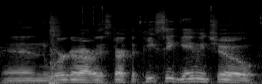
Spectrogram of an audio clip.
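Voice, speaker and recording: A man's voice: on the low side, a little fast, a little hiss or hum. A man hosting a casual reaction stream, joking and greeting chat viewers. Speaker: host.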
